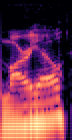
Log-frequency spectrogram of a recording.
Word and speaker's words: Mario: And Tim said, I remember it vividly, he said, it's more of a long A on Mario.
